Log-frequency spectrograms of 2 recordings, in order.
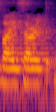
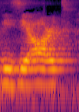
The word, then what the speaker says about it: Viseart: she looks like so this is Weiser golden hour palette or you can pronounce it VZ art so this just recently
